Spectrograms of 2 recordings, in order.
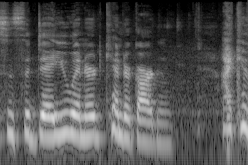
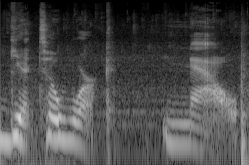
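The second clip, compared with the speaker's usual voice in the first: slow, menacing, deadly serious, scary growl; 5 semitones lower, 10 dB quieter than usual. Reading a story aloud, the teacher tells the boy: serious, scary growl. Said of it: "in a very serious, scary voice growls".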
